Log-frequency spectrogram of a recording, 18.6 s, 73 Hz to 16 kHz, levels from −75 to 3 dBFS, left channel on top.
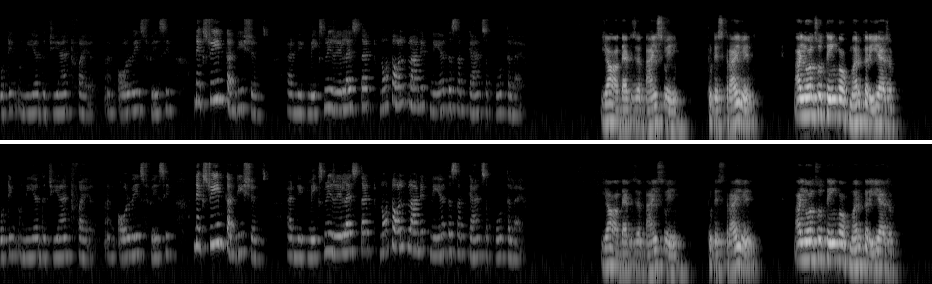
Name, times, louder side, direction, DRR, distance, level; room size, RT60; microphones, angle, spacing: voice 1, 0.0-5.2 5.7-10.5 11.5-12.1, right 3 dB, 45° right, 1.7 m, -41 dB
voice 2, 12.0-13.6 14.2-15.1 15.9-17.9, left 4 dB, 70° left, 0.5 m, -25 dB
10.5 x 5.9 x 2.4 m
head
